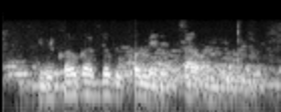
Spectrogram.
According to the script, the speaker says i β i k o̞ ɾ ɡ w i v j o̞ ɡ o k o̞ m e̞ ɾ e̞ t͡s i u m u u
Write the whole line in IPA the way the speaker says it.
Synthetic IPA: i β i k o̞ ɾ ɡ w a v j o̞ ɡ u k o̞ m e̞ ɾ e̞ t͡s a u m u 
